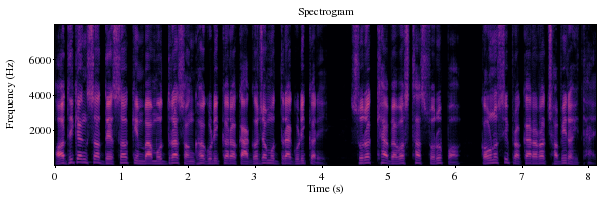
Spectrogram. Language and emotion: Odia, neutral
